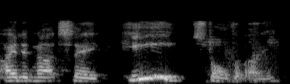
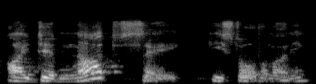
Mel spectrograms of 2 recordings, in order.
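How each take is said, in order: First: The stress falls on the word he. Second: The stress falls on the word say. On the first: Someone else stole it. "who are you saying stole it?" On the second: It was communicated some other way. "then how did you communicate that message?"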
